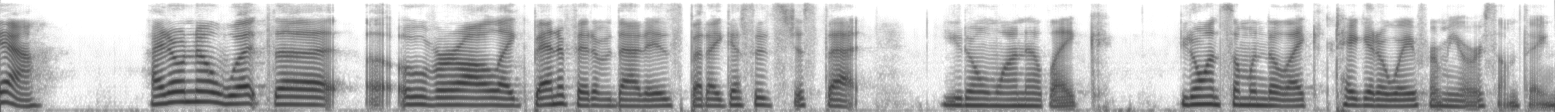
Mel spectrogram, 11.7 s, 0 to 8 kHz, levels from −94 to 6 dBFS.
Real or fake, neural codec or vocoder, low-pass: fake; codec, 16 kHz, 4 kbps, X-Codec, HuBERT features, trained on LibriSpeech; 7.2 kHz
